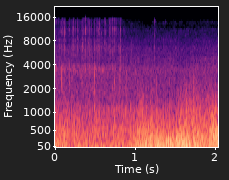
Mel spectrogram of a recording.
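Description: A fishing reel clicks as it is cranked.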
